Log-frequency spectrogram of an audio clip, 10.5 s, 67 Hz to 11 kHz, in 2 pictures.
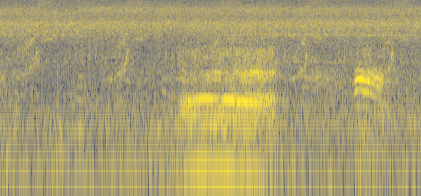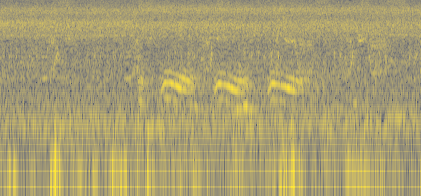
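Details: Female mouflons at Tama Zoological Park, Japan, on a summer night in August 2012, abruptly crying together: a long quavering bleat, then shorter wavering bleats from others, over constant high insect buzzing.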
